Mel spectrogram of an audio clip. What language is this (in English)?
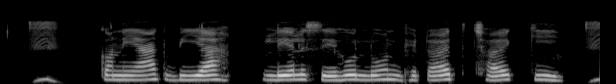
Maithili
